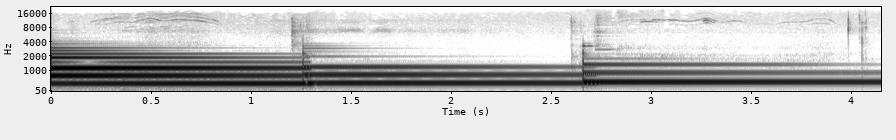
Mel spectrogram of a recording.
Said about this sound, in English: At the same time, guitar or a synth or something up in the upper, upper register is trying to pull it up towards A. So you hear this melody playing.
